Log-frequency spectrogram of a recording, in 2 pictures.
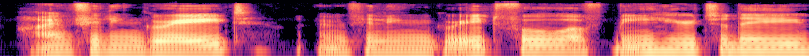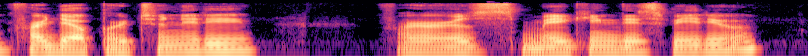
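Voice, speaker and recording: At a fairly slow pace, a woman speaks in a very deep, low pitch for a woman with a Brazilian accent and fairly even intonation. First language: Portuguese. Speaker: trafficking survivor. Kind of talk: interview testimony.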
